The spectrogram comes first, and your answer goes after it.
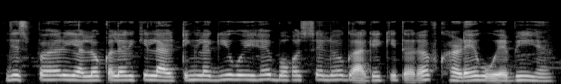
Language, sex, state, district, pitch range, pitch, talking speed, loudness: Hindi, female, Chhattisgarh, Raipur, 190-215 Hz, 205 Hz, 205 wpm, -17 LUFS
